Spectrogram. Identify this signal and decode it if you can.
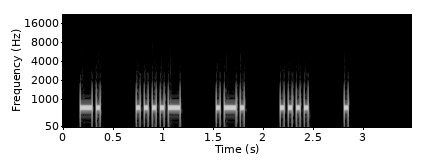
Morse code, heard as a keyed tone, about 30 wpm, spaced as for 17 wpm, 700 Hz. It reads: N4RHE
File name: Lesson 14g - Number 2 - Call Signs 30wpm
